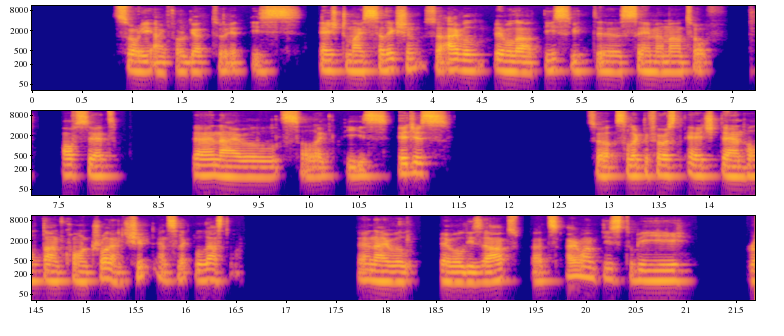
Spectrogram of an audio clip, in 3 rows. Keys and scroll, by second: 1.3 2, 4.0 m, 4.3 s, 8.6 3, 9.3 2, 9.5 e, 17.9 m, 18.2 s.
